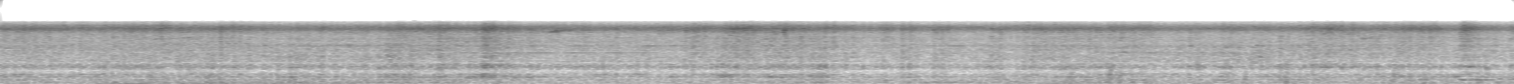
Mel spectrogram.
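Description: Double-stack intermodal freight train's well cars rolling past on the track: steady rolling noise of steel wheels on rail, with a few faint clicks.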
